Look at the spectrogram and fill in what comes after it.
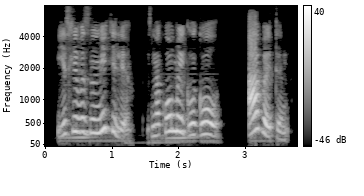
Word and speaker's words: arbeiten: wohnen – жить, denken – думать, heißen – называть, называться, lernen – учить, studieren – учиться, verdienen – зарабатывать, arbeiten – работать, kommen – приезжать, приходить, sprechen – говорить, speichern – сохранять, сберегать.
